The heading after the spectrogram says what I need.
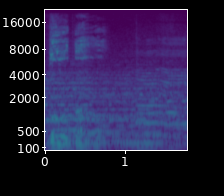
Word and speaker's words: Bourbeau: Fine, Monsieur de Bourbeau. The emphasis falls on the last syllable.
